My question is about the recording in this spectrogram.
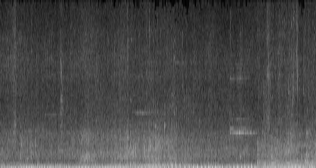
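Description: A motor scooter's small engine running as it rides past, with a rapid low pulsing that grows stronger and then stops abruptly about five seconds in.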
